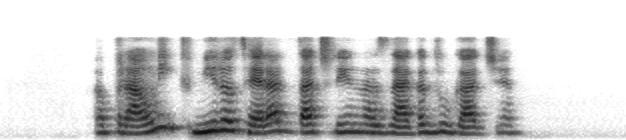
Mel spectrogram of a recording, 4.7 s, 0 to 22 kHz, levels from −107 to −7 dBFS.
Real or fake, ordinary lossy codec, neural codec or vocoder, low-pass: fake; none; codec, 24 kHz, 0.5 kbps, DualCodec; 7.2 kHz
